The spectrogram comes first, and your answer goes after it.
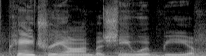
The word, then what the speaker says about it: Patreon: my saying it right patron patron patriot it's patreon but she would be a patron right anyways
